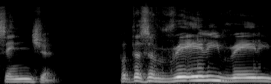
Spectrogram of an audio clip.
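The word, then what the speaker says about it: St John: John which is pronounced singen.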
